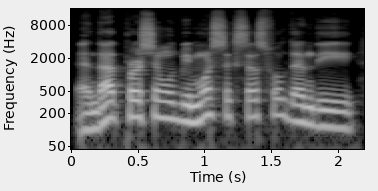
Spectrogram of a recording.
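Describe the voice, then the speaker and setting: A man from Sweden, a martial arts coach, speaking as a podcast guest in an animated, expressive way. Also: on the high side, brisk. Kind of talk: podcast interview.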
